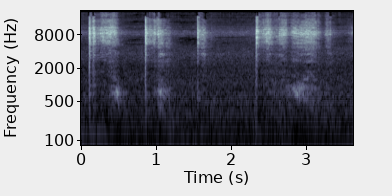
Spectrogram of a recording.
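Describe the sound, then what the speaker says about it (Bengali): A spoon scrapes and clinks against a pan as spice paste is stirred and fried for a fish and taro curry. The sharp metallic strikes are intermittent, with a soft sizzle underneath and no talking. "এই যে মশলাটা কষায় নিচ্ছি"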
